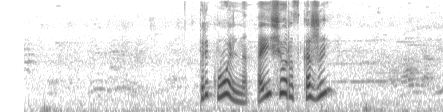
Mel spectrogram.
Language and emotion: Russian, positive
